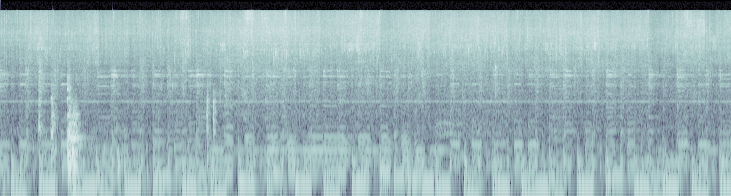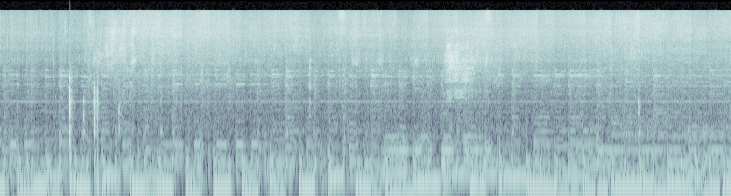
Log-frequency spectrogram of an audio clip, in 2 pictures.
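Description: Skirt steak searing in olive oil in a hot frying pan over medium-high heat: a steady, continuous sizzle, with a few sharp clicks along the way.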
